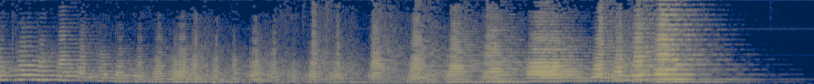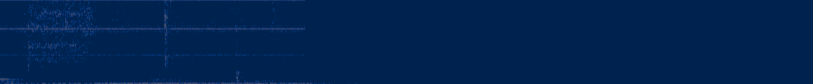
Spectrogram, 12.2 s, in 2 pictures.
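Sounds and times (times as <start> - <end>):
trombone: 0.0 - 6.0.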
